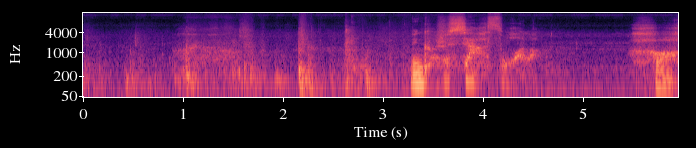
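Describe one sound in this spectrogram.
A young man speaks softly.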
